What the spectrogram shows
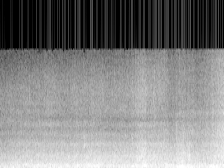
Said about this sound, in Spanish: Cobra vida con la energía del mar, con la intensidad de las olas que entra mientras respiras.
